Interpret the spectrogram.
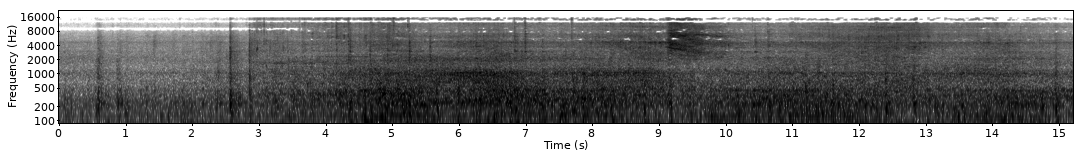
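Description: A diesel multiple-unit passenger train passes over a level crossing. Its engine and wheel noise grows louder about four seconds in, then keeps up steadily as the carriages go by, with a brief high squeal partway through.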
